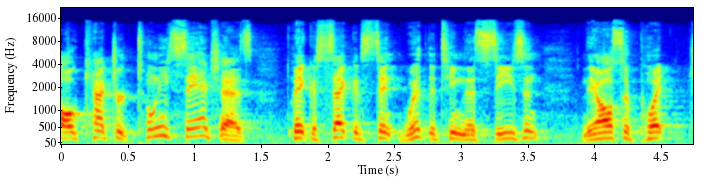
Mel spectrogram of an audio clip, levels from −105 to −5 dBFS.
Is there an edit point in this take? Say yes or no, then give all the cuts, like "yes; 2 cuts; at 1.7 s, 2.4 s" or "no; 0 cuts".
no; 0 cuts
